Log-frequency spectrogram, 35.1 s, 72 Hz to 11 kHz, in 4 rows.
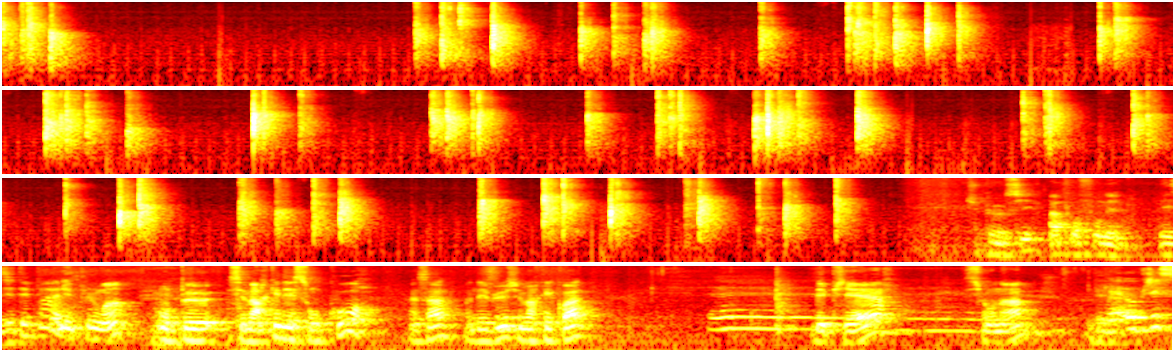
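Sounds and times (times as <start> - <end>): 
hands clapping and tapping in a group exercise: 0.0 - 0.7, 3.1 - 7.4, 8.2 - 10.0, 10.6 - 11.3, 12.0 - 12.6, 13.2 - 15.6, 16.4 - 20.4, 21.1 - 24.1
speech: 25.0 - 30.9, 32.4 - 35.1.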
